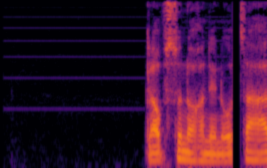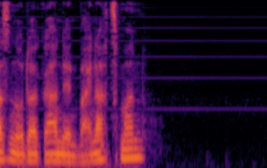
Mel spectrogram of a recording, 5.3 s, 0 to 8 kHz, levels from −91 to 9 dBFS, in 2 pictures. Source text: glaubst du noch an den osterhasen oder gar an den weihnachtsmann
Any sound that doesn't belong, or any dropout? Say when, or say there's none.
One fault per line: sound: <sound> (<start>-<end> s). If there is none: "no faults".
sound: dropout (2.3-2.4 s)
